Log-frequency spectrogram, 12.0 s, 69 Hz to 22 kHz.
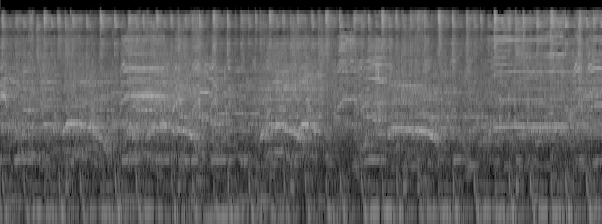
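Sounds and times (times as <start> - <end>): audience cheering and shouting: 0.0 - 12.0
upbeat music with heavy bass: 0.0 - 12.0
high whoops: 9.8 - 12.0.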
